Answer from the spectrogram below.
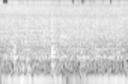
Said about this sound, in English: I will add my tomatoes into our onions, garlic, and ginger spices.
